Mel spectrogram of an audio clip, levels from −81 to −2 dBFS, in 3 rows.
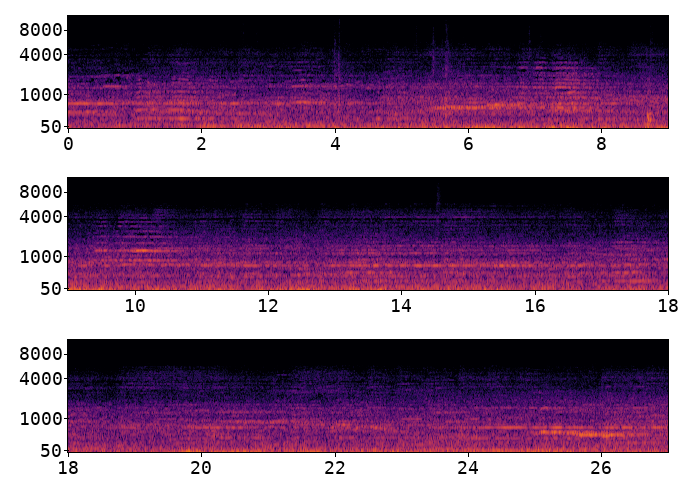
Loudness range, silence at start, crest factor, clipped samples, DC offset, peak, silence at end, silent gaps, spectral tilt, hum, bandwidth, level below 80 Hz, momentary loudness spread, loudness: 4 LU; 0 s; 16 dB; under 0.1%; under 0.1%; -20 dBFS; 0 s; none; -7 dB/octave; none; 7.8 kHz; -42 dBFS; 7 LU; -39 LUFS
